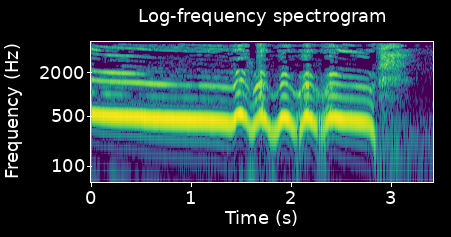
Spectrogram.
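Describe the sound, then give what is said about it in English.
A woman's voice howls like a wolf in one long, loud, steady note that breaks into a wavering warble before cutting off abruptly, leaving faint background noise. “In one of the video clips that he showed on one of his videos, there's a woman who says that God told to howl like a wolf.”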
